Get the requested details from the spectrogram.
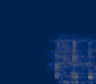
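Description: A brief, breathy throat-clearing sound rises out of near silence halfway through, moderately loud, ending with a short voiced rasp, made while clearing the throat chakra during an energy healing session; no one talks.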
